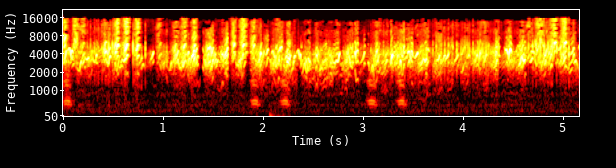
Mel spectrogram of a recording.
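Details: Roosting calls of swiftlets, played to draw the birds into nets. Many birds twitter at once in a steady, high-pitched chattering mass of quick chirps that never falls silent.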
